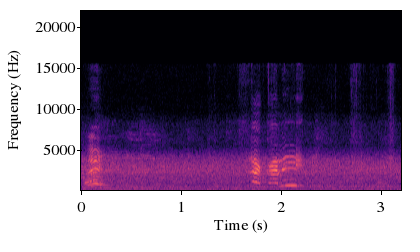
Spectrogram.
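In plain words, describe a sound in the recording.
A young child squeals and babbles nearby.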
